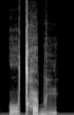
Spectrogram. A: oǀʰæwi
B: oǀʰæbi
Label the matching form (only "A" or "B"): B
